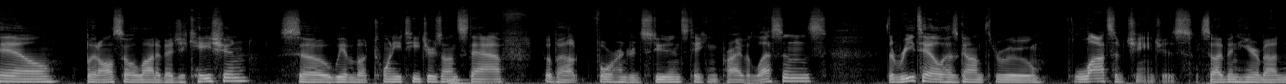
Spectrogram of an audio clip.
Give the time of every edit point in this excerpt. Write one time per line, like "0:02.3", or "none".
0:11.9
